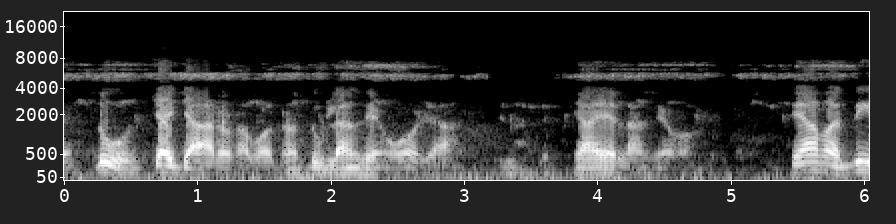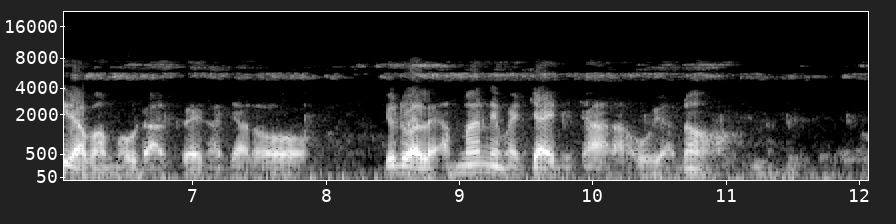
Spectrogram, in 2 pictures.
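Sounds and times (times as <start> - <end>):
man preaching: 0.0 - 4.8, 5.5 - 7.9, 8.5 - 11.4
crickets chirring: 0.0 - 12.0.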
